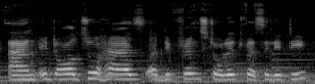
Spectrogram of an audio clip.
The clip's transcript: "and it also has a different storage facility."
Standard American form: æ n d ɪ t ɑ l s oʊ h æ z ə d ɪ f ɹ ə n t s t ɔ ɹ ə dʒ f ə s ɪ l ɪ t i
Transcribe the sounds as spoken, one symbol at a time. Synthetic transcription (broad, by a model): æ n d ɪ t ɑ l s oʊ h æ z ə d ɪ f ɹ ə n t s t ɔ ɹ ə dʒ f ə s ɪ l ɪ t i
